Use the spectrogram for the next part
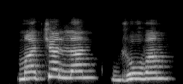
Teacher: ल के ऊपर जो अनुस्वार है उसका उच्चारण होगा अनुनासिक हलंत न की तरह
